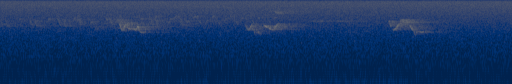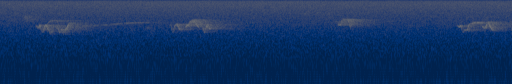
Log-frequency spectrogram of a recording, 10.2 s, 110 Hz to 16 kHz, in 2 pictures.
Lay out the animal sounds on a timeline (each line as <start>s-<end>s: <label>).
0.0s-1.2s: Ovenbird (Seiurus aurocapilla)
0.0s-10.2s: Red-eyed Vireo (Vireo olivaceus)
1.3s-2.9s: Yellow-rumped Warbler (Setophaga coronata)
3.0s-3.6s: Black-throated Green Warbler (Setophaga virens)
5.3s-6.8s: Eastern Wood-Pewee (Contopus virens)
